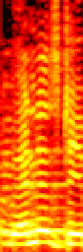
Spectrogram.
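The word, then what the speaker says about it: Wednesday: इस टेक्स्ट में वेडनेसडे में D साइलेंट लेटर है।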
